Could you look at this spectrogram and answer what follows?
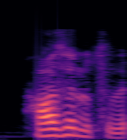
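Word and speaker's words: Hasenhüttl: Bu arada Hazenhüttl telaffuzu tam nasıl abi? Hazenhüttl ya doğru. Doğru mu? Tamam. Doğru doğru.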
